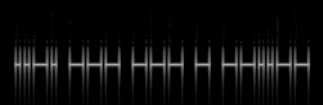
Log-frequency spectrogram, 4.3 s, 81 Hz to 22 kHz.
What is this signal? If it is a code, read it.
Morse code, heard as a keyed tone, about 20 wpm, 700 Hz. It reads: FOOT,
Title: A Sound Of Thunder 20wpm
